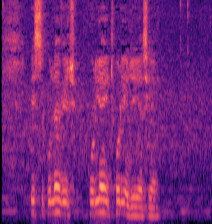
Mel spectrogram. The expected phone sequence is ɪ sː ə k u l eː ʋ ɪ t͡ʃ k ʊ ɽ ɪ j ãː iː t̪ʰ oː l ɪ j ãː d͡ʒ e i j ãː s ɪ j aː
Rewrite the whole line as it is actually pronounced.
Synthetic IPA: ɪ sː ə k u l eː ʋ ɪ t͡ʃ k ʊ ɽ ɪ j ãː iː t̪ʰ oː ɽ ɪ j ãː d͡ʒ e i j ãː s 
